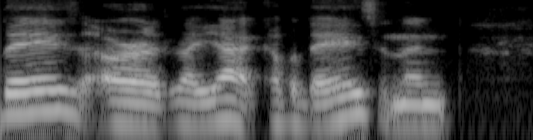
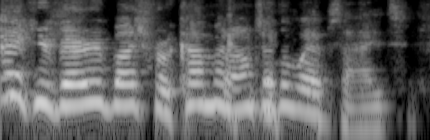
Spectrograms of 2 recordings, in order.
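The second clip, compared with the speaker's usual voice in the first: customer service voice; 8 semitones higher than usual. Pretend. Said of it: "My customer service voice".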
